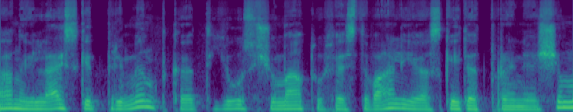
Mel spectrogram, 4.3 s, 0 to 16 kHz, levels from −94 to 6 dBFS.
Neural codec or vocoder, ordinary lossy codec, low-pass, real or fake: none; Opus, 16 kbps; 14.4 kHz; real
